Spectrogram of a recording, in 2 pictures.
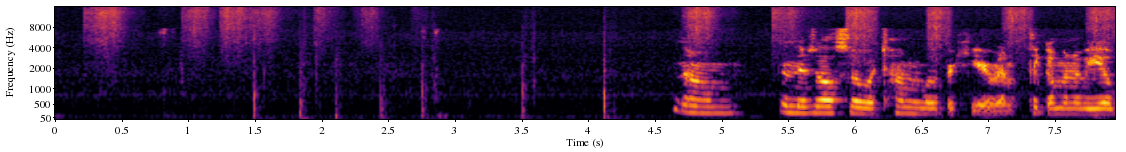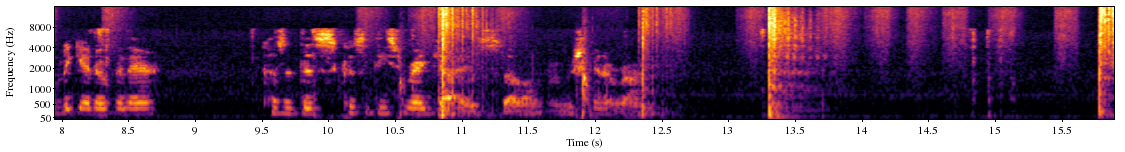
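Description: Footsteps thud softly on grass and stone.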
